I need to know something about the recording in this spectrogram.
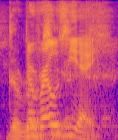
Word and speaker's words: DeRosier: It's DeRosier. Yes. All right. Well, Twitch hires Facebook executive DeRosier in the senior role supporting unrepresented creators.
